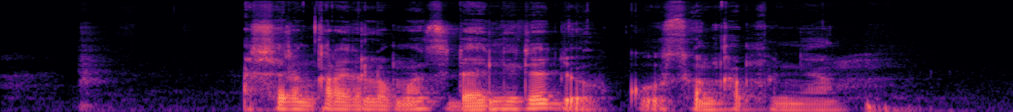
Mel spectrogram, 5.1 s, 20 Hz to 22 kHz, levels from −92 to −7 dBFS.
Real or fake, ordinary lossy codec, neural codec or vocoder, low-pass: real; none; none; none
